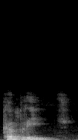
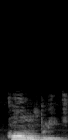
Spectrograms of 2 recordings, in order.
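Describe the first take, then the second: First: The first vowel is short and unrounded. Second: The first vowel is a rounded o sound. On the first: The speaker calls it right. "But in English... o C virou K" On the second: The speaker calls it wrong. "o brasileiro falar assim, complete. Tá vendo aqui na boquinha de ovo?"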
